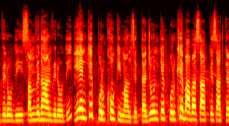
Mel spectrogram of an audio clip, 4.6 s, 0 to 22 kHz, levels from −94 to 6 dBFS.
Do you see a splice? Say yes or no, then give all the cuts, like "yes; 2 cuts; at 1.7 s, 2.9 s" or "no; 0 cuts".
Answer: yes; 1 cut; at 1.4 s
